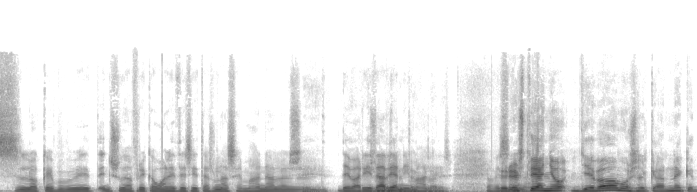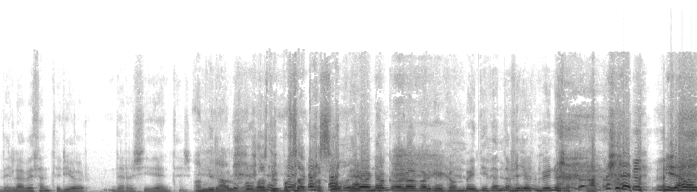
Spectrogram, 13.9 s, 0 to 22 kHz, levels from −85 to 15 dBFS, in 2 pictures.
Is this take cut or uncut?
uncut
